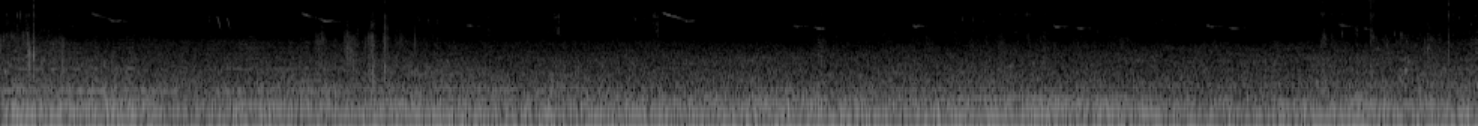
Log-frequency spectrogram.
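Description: Birds calling over a steady low outdoor rumble. Three short downward-sweeping chirps come in the first half, then a run of shorter chirps every second or two, with a few faint clicks.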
